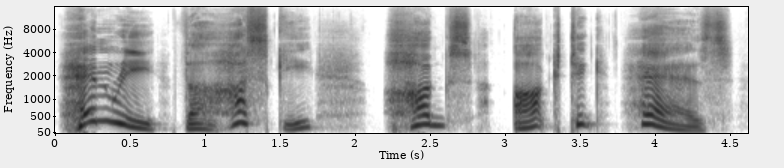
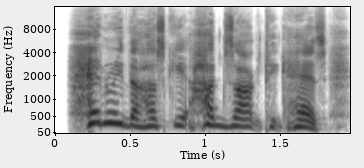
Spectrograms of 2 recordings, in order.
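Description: First: The sentence is said at a moderate pace. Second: The sentence is said at a very fast pace.

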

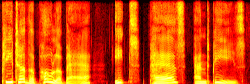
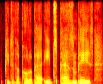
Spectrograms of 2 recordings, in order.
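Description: First: The sentence is said at a normal pace. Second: The sentence is said at a very fast pace.

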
